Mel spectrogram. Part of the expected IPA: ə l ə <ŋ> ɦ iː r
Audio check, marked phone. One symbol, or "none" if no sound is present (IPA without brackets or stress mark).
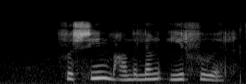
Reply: ŋ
